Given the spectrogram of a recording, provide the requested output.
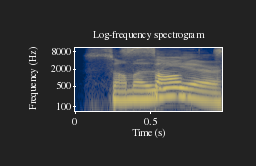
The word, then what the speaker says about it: Sommelier: that Sommelier. – Sommelier? Well, that's not how it's spelled. That bugs me now. I'm the phonics girl, you know. Anyway, must be a French word or something.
